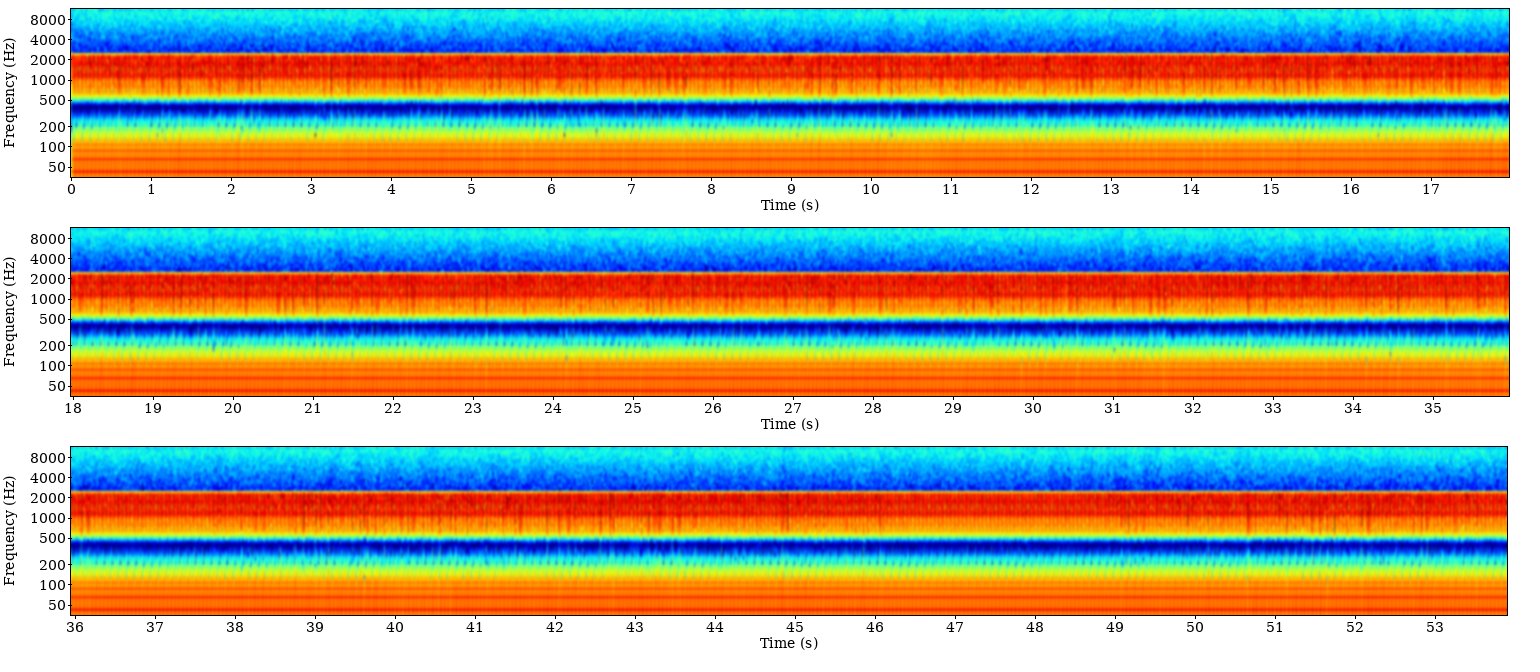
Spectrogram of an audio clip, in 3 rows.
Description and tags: Noise filtered midband
Filtered noise 50Hz overtones and some other things going on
